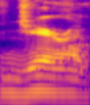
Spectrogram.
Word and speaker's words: gerund: Okay, gerund with a soft G.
